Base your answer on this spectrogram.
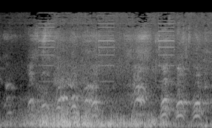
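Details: English Bulldog named Winston chasing a drone and RC model aircraft, nose cut by the propellers; a series of short, arched, whining yelps repeated rapidly over a steady low rumbling noise.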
